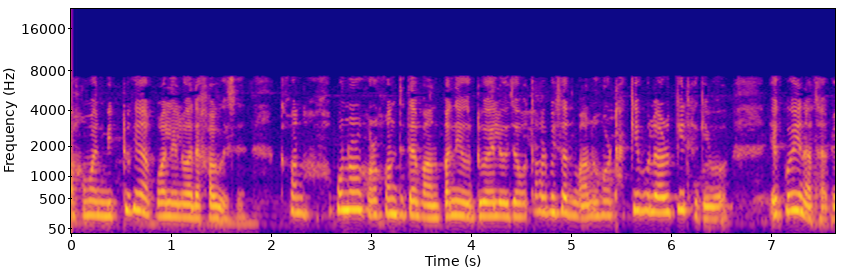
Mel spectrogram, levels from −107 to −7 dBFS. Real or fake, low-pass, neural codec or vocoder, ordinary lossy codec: real; 7.2 kHz; none; MP3, 64 kbps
